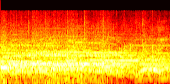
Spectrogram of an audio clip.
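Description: A live show audience cheers and whoops loudly with steady applause underneath, a dense, continuous roar of voices and clapping that holds for under two seconds.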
